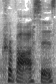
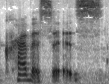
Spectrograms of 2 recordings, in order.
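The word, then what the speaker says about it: crevasse: So I have to ask, is it pronounced crevasses or crevices? – I always have said crevasses, but maybe it's so fancy. – It does. – The way I say it, it's so fancy. When I say it, I'm like, because I said it in the Denali episode, I said crevices, and like, did I say it wrong, or are you just like really fancy? – No, I'm not really fancy. I think it's tomato tomato type of deal, but who knows.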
